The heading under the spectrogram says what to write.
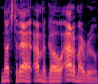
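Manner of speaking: ordinary delivery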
